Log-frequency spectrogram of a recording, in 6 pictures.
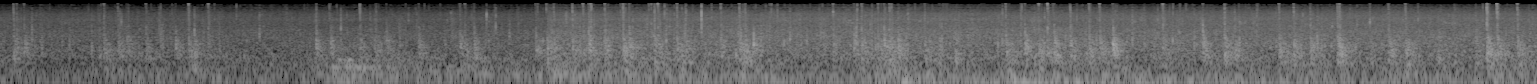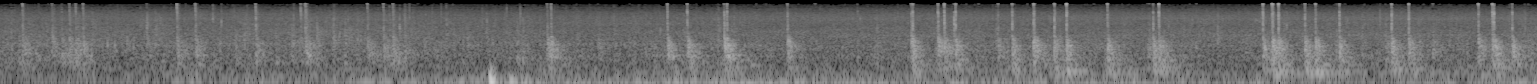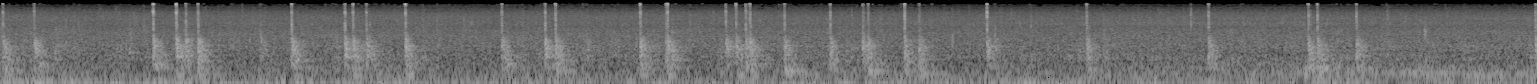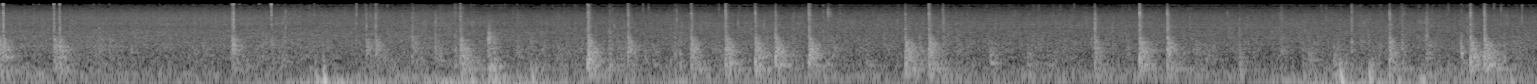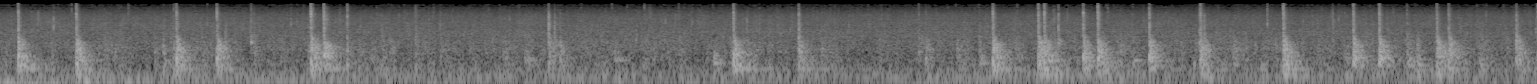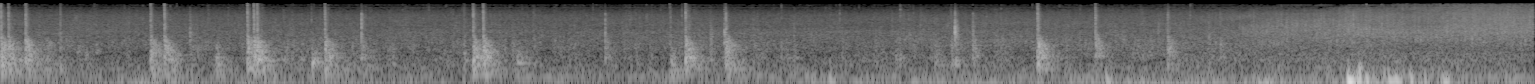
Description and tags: Raindrops in the car雨滴在车上
raindrops, rain, car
